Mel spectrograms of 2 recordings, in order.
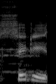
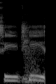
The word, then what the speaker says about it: CT: scanning by the way it's not City scanning most of the people do pronounce it wrong type the wrong words for it it's CT scanning computer tomography CD scanning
